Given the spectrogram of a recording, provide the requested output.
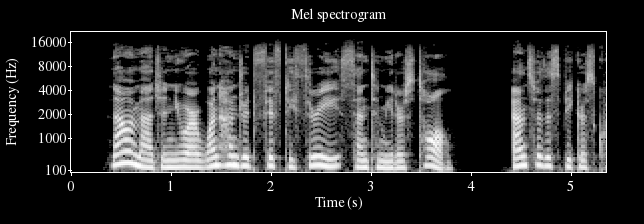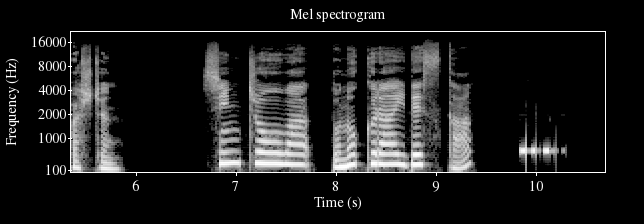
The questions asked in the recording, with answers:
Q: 身長はどのくらいですか?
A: 153センチです。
